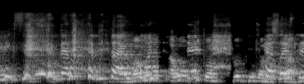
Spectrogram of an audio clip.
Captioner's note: laughing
